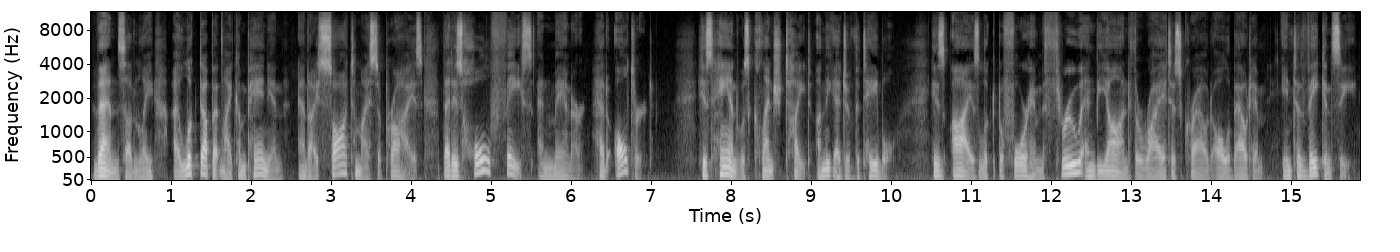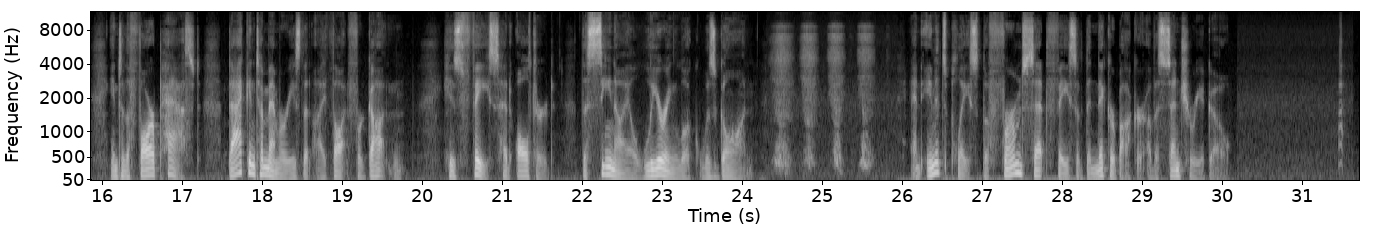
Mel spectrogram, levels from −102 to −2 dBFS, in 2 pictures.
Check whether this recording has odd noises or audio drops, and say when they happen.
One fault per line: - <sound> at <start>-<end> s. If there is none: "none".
- sniff at 24.3-25.9 s
- laugh at 31.4-31.6 s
